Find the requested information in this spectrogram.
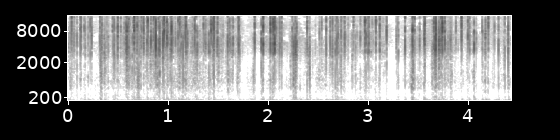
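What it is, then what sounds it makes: Plastic beads on a cork board. Long acrylic nails tap and scratch across small, colorful plastic gummy bear beads covering a round cork board. The result is a quiet, dense stream of quick, bright clicks and crisp scraping that fills the high frequencies, with a faint low rumble underneath.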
